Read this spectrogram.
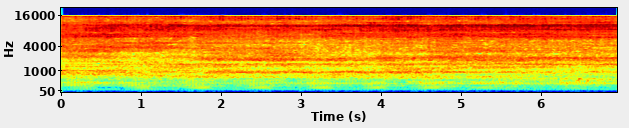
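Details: After a local young man in Sifoe, Gambia repaired it, the pull-started small generator runs on with a steady buzzing drone and an even, gently pulsing beat, sounding clean: normal running.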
